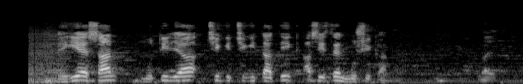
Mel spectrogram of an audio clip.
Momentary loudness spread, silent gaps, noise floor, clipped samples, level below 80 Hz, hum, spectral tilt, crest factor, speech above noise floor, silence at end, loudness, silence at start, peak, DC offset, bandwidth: 20 LU; none; -44 dBFS; under 0.1%; -54 dBFS; none; -3.5 dB/octave; 22 dB; 22 dB; 0.3 s; -21 LUFS; 0.3 s; 0 dBFS; under 0.1%; 8 kHz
